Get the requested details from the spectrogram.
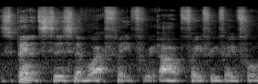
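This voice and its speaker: A man's voice with noticeable background noise. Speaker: podcast host and sports commentator. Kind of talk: casual chat and sports discussion.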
